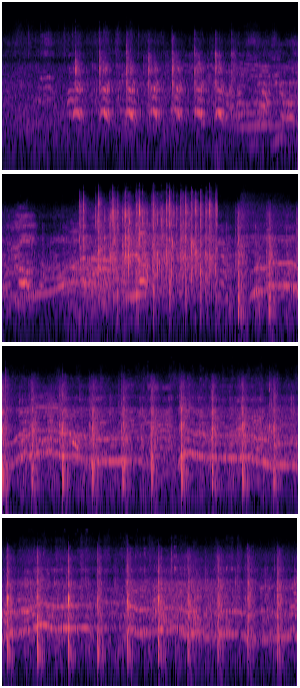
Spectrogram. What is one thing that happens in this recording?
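A crowd of supporters chants in rhythm in an open stadium.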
